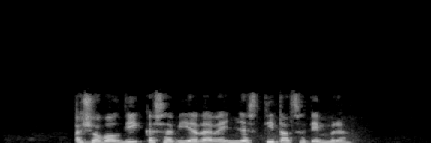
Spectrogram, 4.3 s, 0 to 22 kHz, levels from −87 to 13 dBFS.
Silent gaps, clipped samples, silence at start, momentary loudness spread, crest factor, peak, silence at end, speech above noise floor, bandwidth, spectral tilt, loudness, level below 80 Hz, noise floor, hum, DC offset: none; under 0.1%; 0.75 s; 8 LU; 16 dB; -2 dBFS; 0.8 s; 64 dB; 8 kHz; -4 dB/octave; -17 LUFS; -62 dBFS; -80 dBFS; none; under 0.1%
